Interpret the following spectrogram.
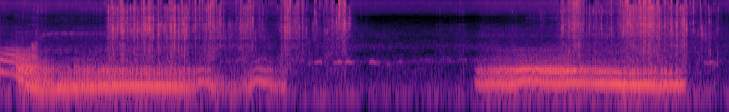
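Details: House cat vocalizing while it eats: two long, low, buzzy growling hums, each about two seconds, separated by chewing and smacking noises in a small room.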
